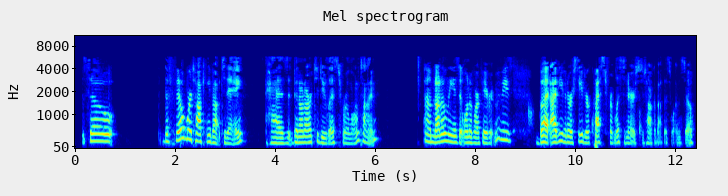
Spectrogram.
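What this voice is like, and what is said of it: Scratchy voice. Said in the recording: “I am 2 weeks out from having COVID, so if my voice is scratchy and I cough a lot, I really apologize.”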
